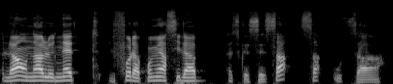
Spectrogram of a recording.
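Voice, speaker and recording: A man's voice: a little high, lively intonation, normal speed, fairly bright tone, dry recording. A man teaching a lesson to young pupils, patiently spelling out letters and syllables. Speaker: primary school teacher. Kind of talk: recorded handwriting and reading lesson for young pupils.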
